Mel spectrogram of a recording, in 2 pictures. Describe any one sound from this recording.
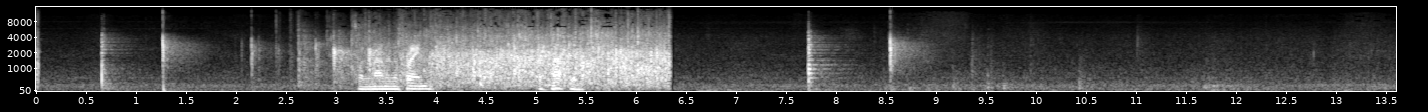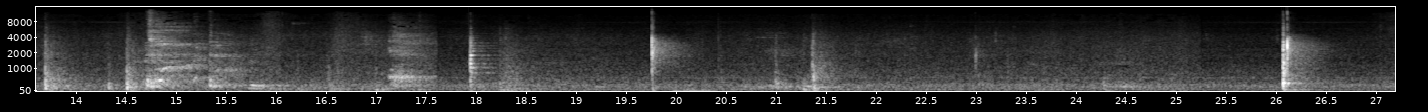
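Snooker balls click sharply against each other.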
